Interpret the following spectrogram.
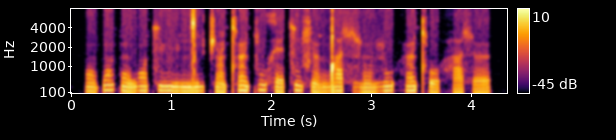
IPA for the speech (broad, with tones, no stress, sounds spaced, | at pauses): ɔ̃˨ p ɔ̃˦ k õ˨ w ɔ̃˦ t͡s y˦ n y˨ ŋ͡ǀ i˨ t͡ʃ ã˨ cʰ œ̃˦˨ c u˦ x ɛ˨ t͡s u˦ ɕ œ̃˨ ŋ͡ǃ a˦ ɬ ɮ õ˨ ɮ u˦ h œ̃˦ cʰ o˨ h a˨ ɬ œ˨˦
